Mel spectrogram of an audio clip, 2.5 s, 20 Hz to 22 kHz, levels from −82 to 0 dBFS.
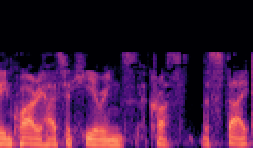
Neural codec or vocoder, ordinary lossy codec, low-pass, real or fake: none; MP3, 24 kbps; 7.2 kHz; real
